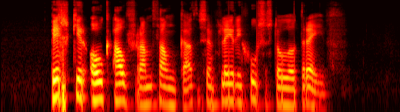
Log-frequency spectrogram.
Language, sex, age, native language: Icelandic, male, 20-29, Italian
